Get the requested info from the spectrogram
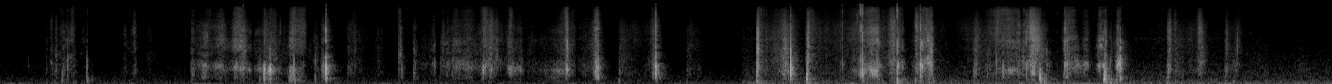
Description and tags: Getting high heels on/off. Recorded with a ZOOM H2 in a basement of a house, normalized with Audacity.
